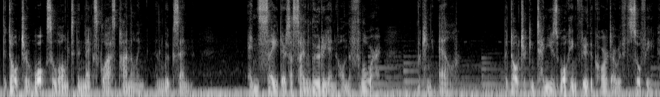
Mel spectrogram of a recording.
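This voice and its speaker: A man's voice: low voice, steady tone, a little slow, a little mellow, faint music behind. A man reading scripted present-tense narration for an audio drama.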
